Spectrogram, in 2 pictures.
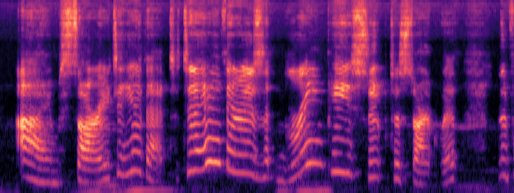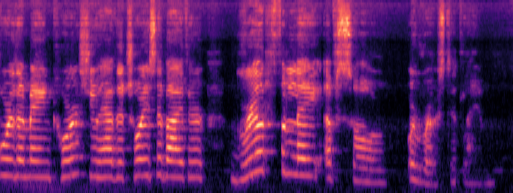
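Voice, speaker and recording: Putting on a character voice, a woman speaks high in pitch at a moderate pace, with very wide pitch swings and big swings in loudness. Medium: read story. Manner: polite, formal.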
